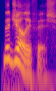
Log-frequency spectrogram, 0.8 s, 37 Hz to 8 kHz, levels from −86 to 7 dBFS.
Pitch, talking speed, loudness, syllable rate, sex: 130 Hz, 230 wpm, -17 LUFS, 6.2 syllables/s, male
